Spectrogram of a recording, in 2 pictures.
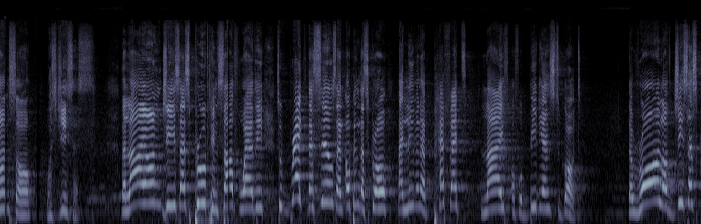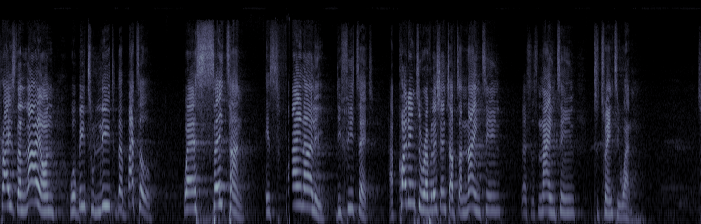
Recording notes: Sermon preached at CBC Adabraka Campus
